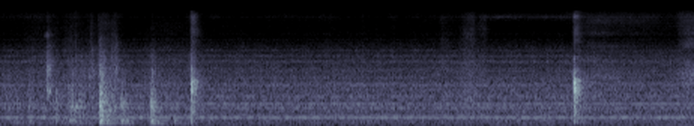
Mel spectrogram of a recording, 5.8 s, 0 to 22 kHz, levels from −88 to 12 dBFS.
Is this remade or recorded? remade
